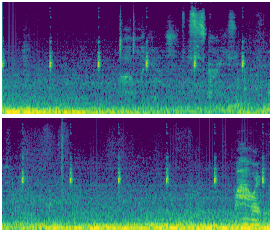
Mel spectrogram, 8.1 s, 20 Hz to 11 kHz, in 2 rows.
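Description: Low road rumble inside an electric Tesla's cabin, fading as the car slows almost to a stop about halfway through and rising again as it pulls away. Over it runs a regular turn-signal tick, about one every 0.7 seconds.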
